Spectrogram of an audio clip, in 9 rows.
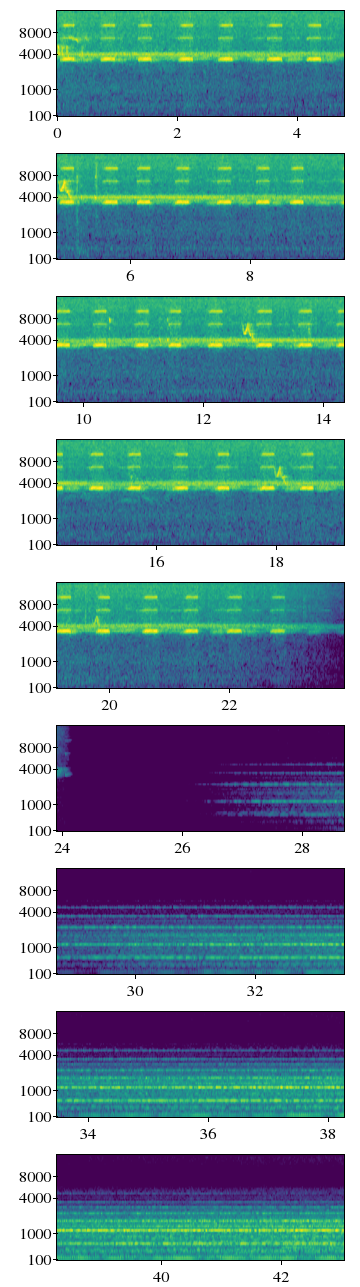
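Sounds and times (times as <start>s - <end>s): insects trilling: 0.0s - 24.1s
insect chirping: 0.0s - 24.2s.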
